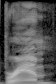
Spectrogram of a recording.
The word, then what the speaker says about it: Bram: So yeah, we got Bram. It's pronounced. Yep. Because I was yeah. saying Bram because I'm a big fan fine.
